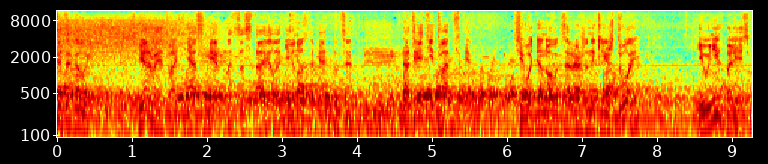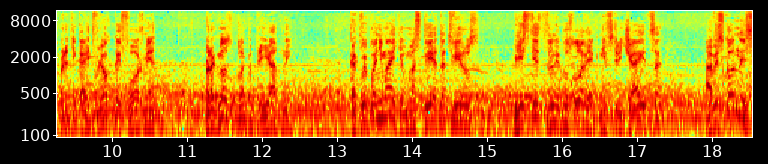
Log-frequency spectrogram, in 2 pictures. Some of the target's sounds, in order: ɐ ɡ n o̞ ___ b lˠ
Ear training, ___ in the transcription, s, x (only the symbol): s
